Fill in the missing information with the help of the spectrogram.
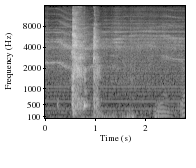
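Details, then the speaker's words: Child with asthma, on asthma medicines, being given a turmeric and ginger remedy: two short, sharp coughs with kitchen sounds in the background; cough. "narinig niyo ang ubo ng anak ko."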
